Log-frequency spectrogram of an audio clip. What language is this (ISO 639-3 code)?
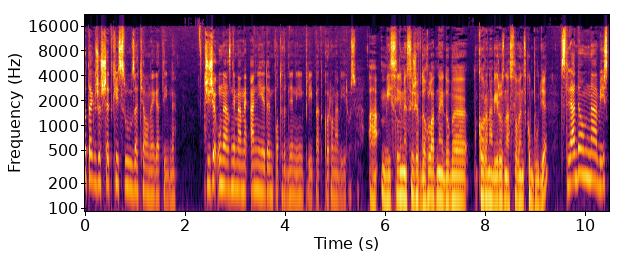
slk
